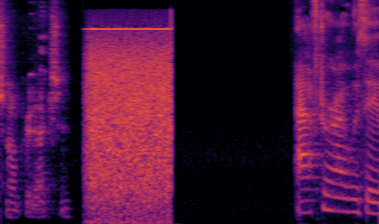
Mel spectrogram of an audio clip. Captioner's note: screen sizzles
